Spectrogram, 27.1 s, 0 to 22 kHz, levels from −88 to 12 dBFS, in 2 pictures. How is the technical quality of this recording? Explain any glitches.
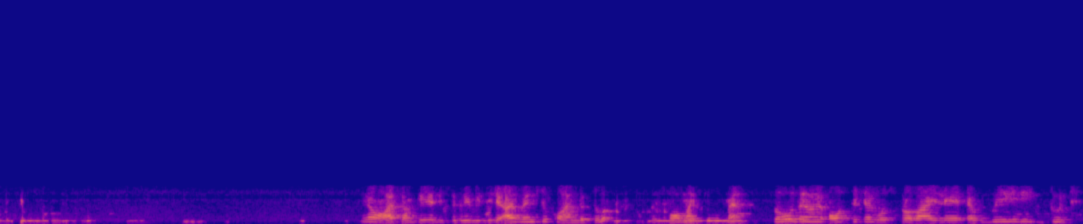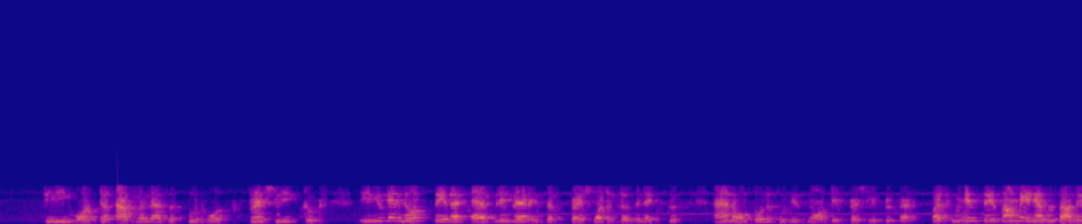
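The recording has clear phone-line damage throughout, plus a few brief glitches near the start and scattered later.

For the whole clip, a GSM full-rate codec has encoded the speech. It rebuilds the voice from a vocal-tract model driven by sparse, regularly spaced pulses, and the band runs only from about 250 Hz to 3.6 kHz, which fits the 13 kbps full-rate coder. The damage is plainly audible: a buzzy, gravelly roughness over all the speech, and a muffled, boxy tone with no upper treble.

An echo leak appears at 0.0 to 0.2 s, 0.51 to 1.42 s, 7.8 to 8.0 s, 8.7 to 8.77 s, and 17.28 to 17.34 s. Each is a faint delayed copy of the voice trailing about 0.27 s behind. It is quiet, roughly 25 to 35 dB below the speech, and comes in brief scraps, with the longest running about a second near the start. The likely cause is a speakerphone whose echo canceller let part of the loudspeaker sound reach its microphone and get sent back.

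Lost GSM frames occur at 0.66 to 0.77 s, a gap of about 100 ms that overlaps the early echo. The decoder had no valid data there, so it repeated the last good frame's settings. Instead of a clean dropout, the sound freezes into a short, rough, metallic ring that smears across the gap before normal speech resumes.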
